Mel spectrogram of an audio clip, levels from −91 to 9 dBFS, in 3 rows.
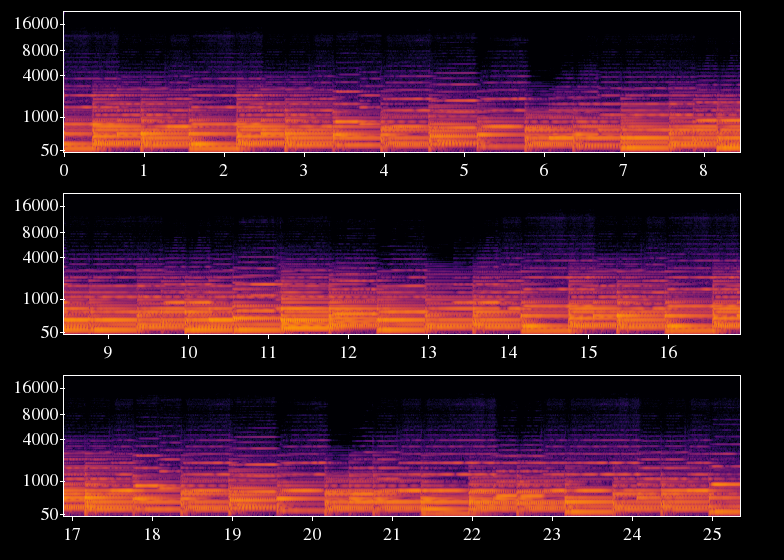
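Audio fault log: No faults detected.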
